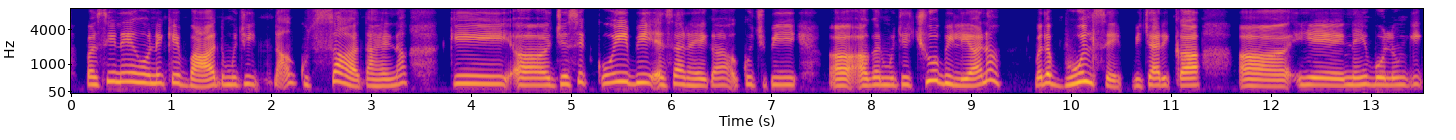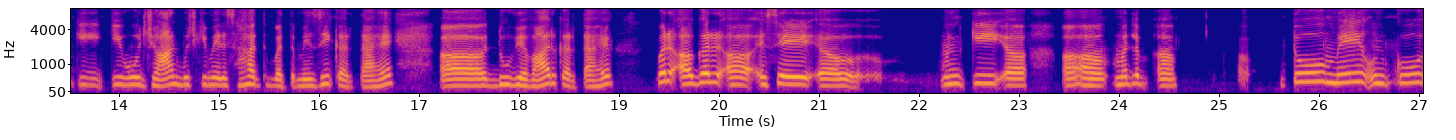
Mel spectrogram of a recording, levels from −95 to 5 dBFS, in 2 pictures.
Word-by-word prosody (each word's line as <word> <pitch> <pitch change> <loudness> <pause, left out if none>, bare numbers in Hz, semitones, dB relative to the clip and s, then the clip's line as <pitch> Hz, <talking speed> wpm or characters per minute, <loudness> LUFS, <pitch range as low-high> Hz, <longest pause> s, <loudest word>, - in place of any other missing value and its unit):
पसीने 310 +7 0
होने 275 -3 +1
के 280 - -1
बाद 185 +5 +4
मुझे 230 +1 -5
इतना 275 +4 -7
गुस्सा 230 +9 -2
आता 190 +2 -1
है 195 0 -3
ना 260 +6 -6 0.4
कि 250 -2 0
अ, 215 0 +2
जैसे 245 +5 -1
कोई 300 +5 +2
भी 285 +1 0
ऐसा 235 +3 -1
रहेगा 210 0 -3
कुछ 230 -4 -8
भी 225 0 -3 0.4
अ, - - -7
अगर 205 +2 +3
मुझे 220 +1 -4
छू 345 +2 +2
भी 260 -2 0
लिया 205 0 +2
ना, 355 0 -1 0.4
मतलब 230 -1 +3
भूल 285 +9 +5
से 175 -9 -2
बेचारी 215 +2 -1
का 210 0 +6 0.5
अ, 190 -2 +2
ये 220 -2 +1
नहीं 225 +2 -1
बोलूँगी 225 +1 -2
कि 215 -4 -10
कि 235 +1 -5
वो 230 +1 -1
जानबूझ 220 +3 0
के 230 - -9
मेरे 220 -1 0
साथ 210 +1 -3
बदतमीजी 195 +4 -3
करता 170 -2 -4
है 245 - +1 0.5
अ, 200 +1 +5
दुर्व्यवहार 215 +3 +1
करता 175 -3 -3
है। 200 +7 -1 0.5
पर 310 +1 +7
अगर 295 +2 +5
अ, 225 -3 +2
ऐसे 470 - +5
अ, 200 - 0 1.1
उनकी 255 +2 -2
अ 210 - +2 0.5
अ - - -4
अ, 210 -1 +3
मतलब 240 +1 -2
अ 200 - -1 0.8
अ, - - -16 0.5
तो 310 +1 +2
मैं 290 +2 +2
उनको 265 0 -3
225 Hz, 140 wpm, -20 LUFS, 205-260 Hz, 1.1 s, पर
